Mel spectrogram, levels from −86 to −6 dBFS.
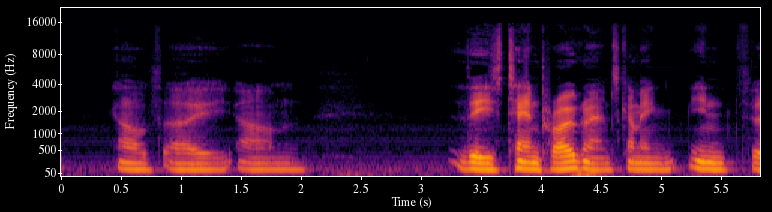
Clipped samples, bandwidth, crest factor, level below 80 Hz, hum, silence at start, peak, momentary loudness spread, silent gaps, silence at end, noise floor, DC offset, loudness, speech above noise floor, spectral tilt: under 0.1%; 15 kHz; 18 dB; -54 dBFS; none; 0.45 s; -12 dBFS; 13 LU; none; 0 s; -58 dBFS; under 0.1%; -29 LUFS; 29 dB; -6.5 dB/octave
